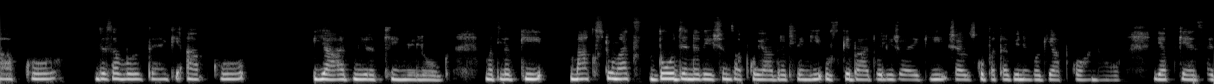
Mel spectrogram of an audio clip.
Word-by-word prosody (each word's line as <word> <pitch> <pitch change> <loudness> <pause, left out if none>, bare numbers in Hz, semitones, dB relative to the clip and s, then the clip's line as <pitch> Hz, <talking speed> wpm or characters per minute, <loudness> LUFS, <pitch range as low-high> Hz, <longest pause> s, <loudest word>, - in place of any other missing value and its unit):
आपको 250 +1 -3 0.6
जैसा 255 +1 +2
बोलते 245 0 0
हैं 240 0 -4
कि - - -5
आपको 245 +1 -3 0.9
याद 230 -2 +4
नहीं 230 -1 +6
रखेंगे 220 0 0
लोग 210 -2 -4 0.4
मतलब 235 0 +2
कि 245 -1 +6 0.4
मैक्स 250 +1 -4
टू 275 - +5
मैक्स 255 0 +2 0.2
2 260 0 +9
जनेरेशन्स 235 0 +3
आपको 235 +1 -3
याद 220 -1 -1
रख 220 - -2
लेंगी, 225 +1 +1
उसके 235 +1 0
बाद 215 -1 -5
वाली 225 0 -1
जो 230 0 -8
आएगी, 220 +2 -3
शायद 225 -1 -3
उसको 215 +2 -3
पता 220 0 -4
भी 230 +1 +1
नहीं 220 -1 +1
होगा 215 0 -3
कि 225 - -3
आप 210 - -11
कौन 210 0 -6
हो 205 0 -17 0.3
या 230 - +3
आप 225 0 -7
कैसे 220 -2 -3
230 Hz, 195 wpm, -21 LUFS, 220-245 Hz, 0.9 s, 2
